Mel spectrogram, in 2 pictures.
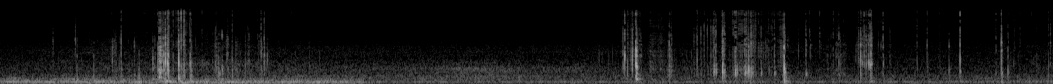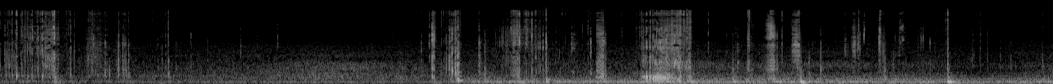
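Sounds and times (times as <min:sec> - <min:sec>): film crackling as peeled off: 0:01.1 - 0:02.7, 0:06.1 - 0:12.6, 0:14.7 - 0:20.0.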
